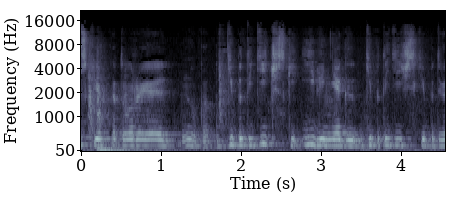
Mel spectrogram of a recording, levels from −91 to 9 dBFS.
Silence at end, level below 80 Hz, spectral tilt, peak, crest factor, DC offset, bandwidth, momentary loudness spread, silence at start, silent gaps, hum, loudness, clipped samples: 0 s; -48 dBFS; -4 dB/octave; -14 dBFS; 18 dB; under 0.1%; 15 kHz; 8 LU; 0 s; none; none; -32 LUFS; under 0.1%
